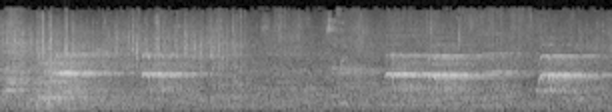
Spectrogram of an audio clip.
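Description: Five short, high, steady calls, each about half a second long, over faint hall ambience.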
